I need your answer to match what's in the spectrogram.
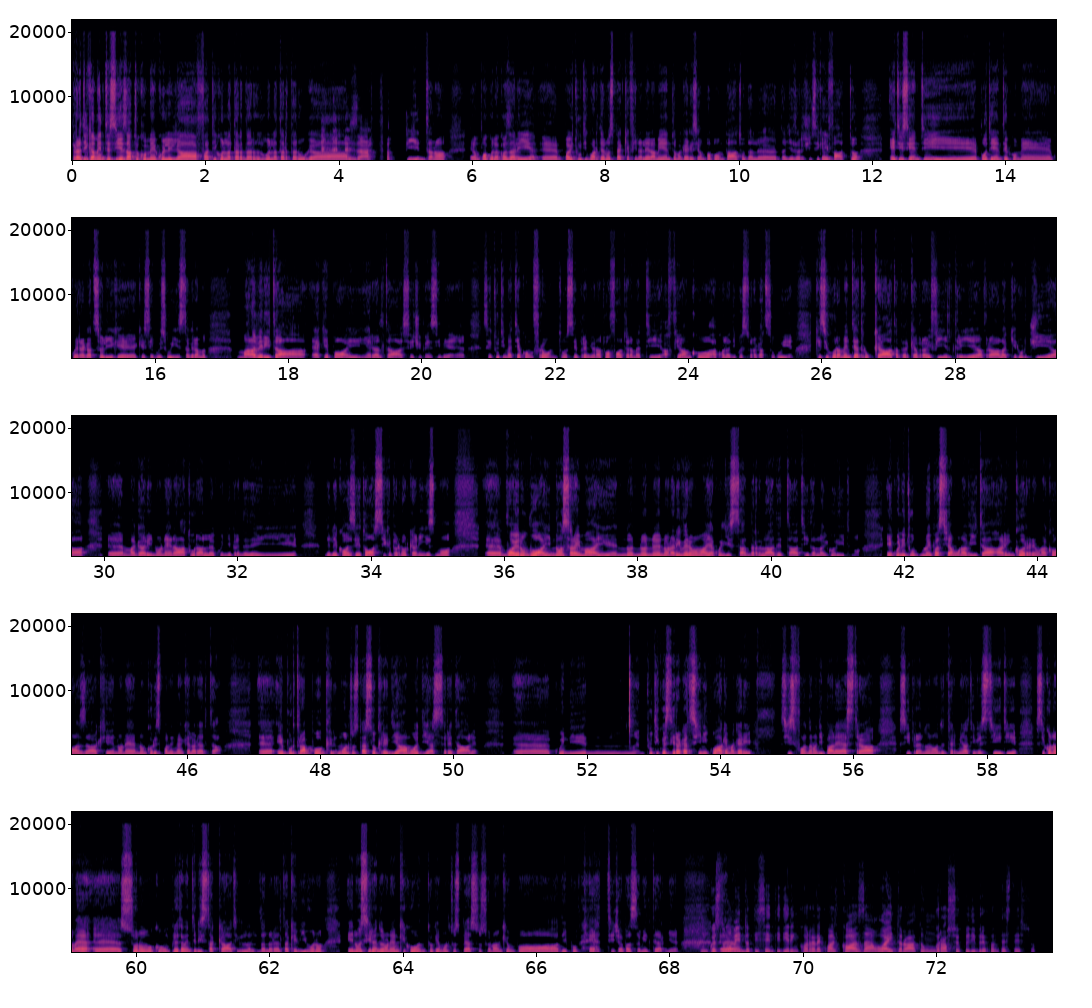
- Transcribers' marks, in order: chuckle; laughing while speaking: "Esatto"; tongue click; laughing while speaking: "poveretti"
- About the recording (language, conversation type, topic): Italian, podcast, Quale ruolo ha l’onestà verso te stesso?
